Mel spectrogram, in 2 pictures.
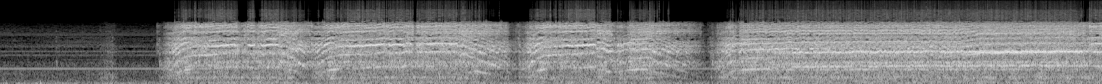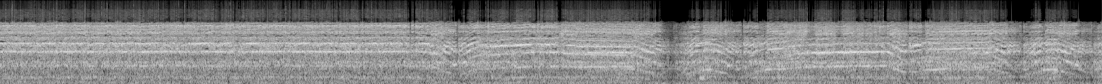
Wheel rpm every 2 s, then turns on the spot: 20, 180, 120, 100, 210, 230, 230, 210, 160, 150, 150.
none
